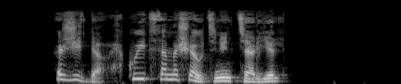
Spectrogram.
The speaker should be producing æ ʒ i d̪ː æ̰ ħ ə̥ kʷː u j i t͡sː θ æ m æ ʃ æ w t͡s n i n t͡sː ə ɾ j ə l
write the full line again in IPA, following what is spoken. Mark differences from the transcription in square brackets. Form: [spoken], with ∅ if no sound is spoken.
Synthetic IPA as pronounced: æ ʒ i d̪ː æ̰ ħ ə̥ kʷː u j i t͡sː θ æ m æ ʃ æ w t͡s n i n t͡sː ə ɾ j ə l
